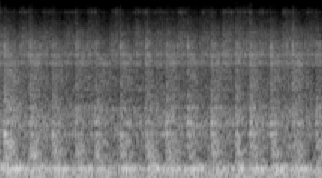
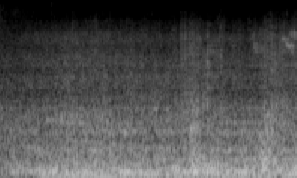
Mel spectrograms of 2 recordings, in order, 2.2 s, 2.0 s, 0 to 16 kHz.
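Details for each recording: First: Ford ST170-engined Mk1 Escort four-cylinder: lumpy, stumbling idle with irregular beat, as if two cylinders are not firing, because two HT plug leads were swapped. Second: Ford ST170-engined Mk1 Escort four-cylinder idling smoothly after correcting two swapped HT leads that had it running on two cylinders for about 20 miles: steady, even low rumble, no misses.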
